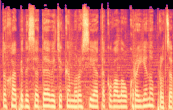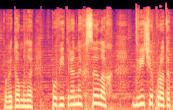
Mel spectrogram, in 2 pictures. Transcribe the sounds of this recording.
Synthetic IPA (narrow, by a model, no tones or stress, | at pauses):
t̪ɔxɑpʲjɐd̪esʲat̪̚d̪ɛʋʲjɐtʲjɐkɪmɪɾɔsʲijɐt̪ɐkʊʋɑlˠɐʊkɾɐjinɐpɾɔt̪sɛpɔʋʲid̪ɔmɪlˠɪ | pɔʋʲit̪ʲɾʲɪnːɪxsɪlˠɐx | d̪ʲʋʲit͡ʃɪpɾɔt̪ɪp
